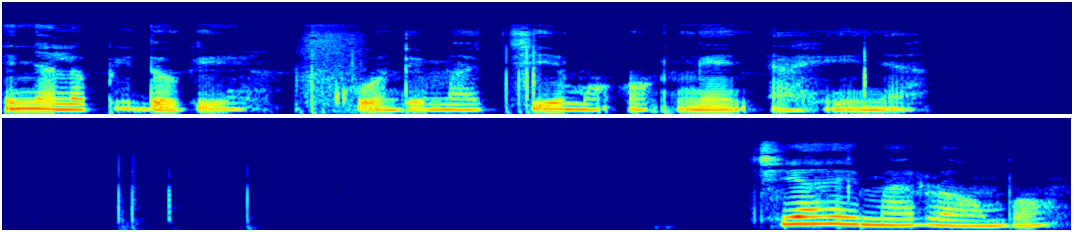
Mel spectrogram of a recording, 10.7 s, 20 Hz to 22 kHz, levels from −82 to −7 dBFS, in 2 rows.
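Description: From start to finish the speech has a hard ceiling near 9.8 kHz and plainly audible smearing and warble on sibilants. This is likely AAC compression, AAC-LC at a low bitrate, consistent with about 32 kbps, dropping high bands and coarsely quantising the rest.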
